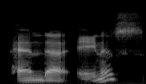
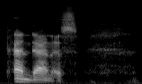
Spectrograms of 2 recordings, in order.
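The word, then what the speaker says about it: Pandanus: Greek letter says pandan anus. Sounds interesting. Tell me more. Well, no, it's it's pandanis.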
